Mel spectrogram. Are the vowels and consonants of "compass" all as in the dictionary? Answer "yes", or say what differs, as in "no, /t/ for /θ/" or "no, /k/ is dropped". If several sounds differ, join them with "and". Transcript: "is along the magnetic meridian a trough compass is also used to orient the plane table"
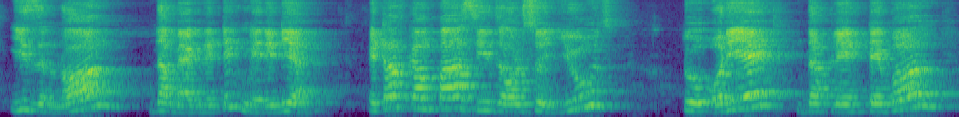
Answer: yes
